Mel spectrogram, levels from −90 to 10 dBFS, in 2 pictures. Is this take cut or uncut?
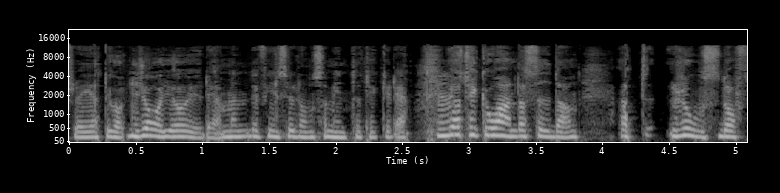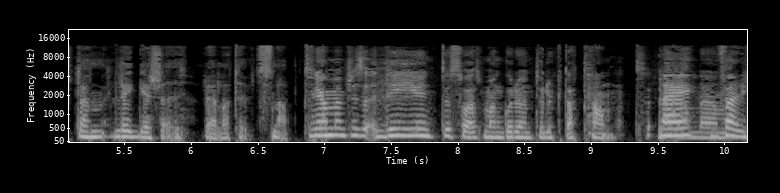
uncut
